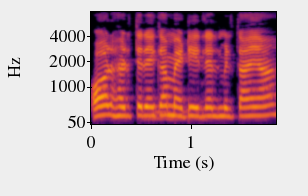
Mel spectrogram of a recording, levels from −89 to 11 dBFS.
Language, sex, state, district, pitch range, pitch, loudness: Hindi, male, Uttar Pradesh, Muzaffarnagar, 225-245 Hz, 235 Hz, -12 LUFS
